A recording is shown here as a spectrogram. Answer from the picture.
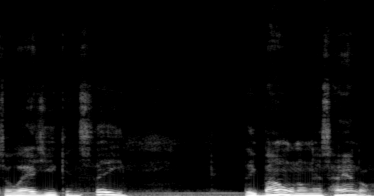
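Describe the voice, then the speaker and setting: A man with a Southern US accent speaks fairly slowly in a dark, mellow tone that is somewhat breathy. His pitch swings very widely. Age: 60s. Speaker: knife collector YouTuber. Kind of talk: casual show-and-tell.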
